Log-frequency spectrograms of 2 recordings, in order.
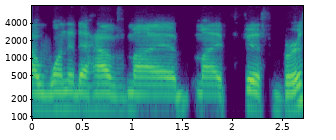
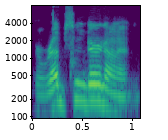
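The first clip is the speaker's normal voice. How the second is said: careless parent voice; 5 semitones higher than usual. Retold or imitated. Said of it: "our parents were just like".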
